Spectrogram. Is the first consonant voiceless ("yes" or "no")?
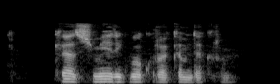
yes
